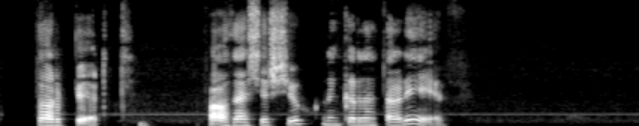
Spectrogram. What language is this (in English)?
Icelandic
